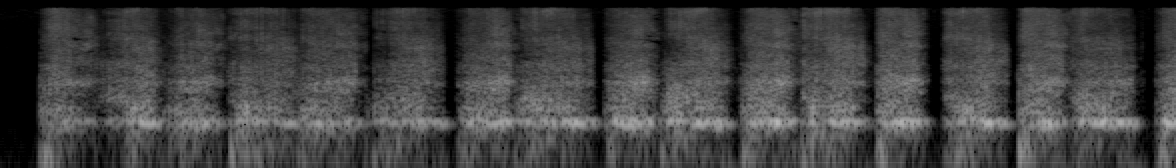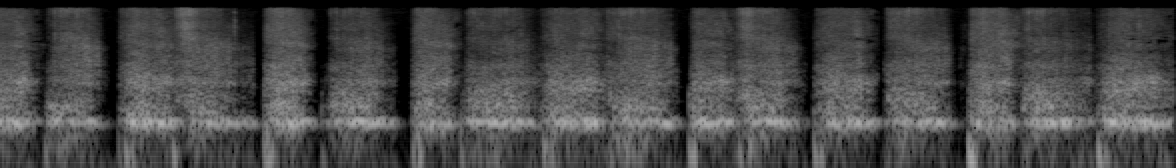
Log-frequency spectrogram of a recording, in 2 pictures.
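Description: Fast, rough scratching of natural fingernails on a foam microphone windscreen, heard right at the mic as a dense, growling rasp. It starts after a brief silence at the very beginning and runs in quick strokes with short breaks a couple of times a second.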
